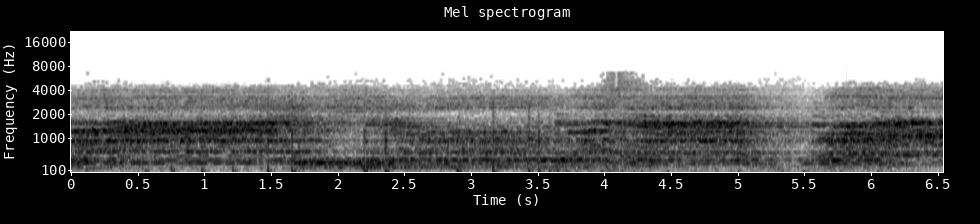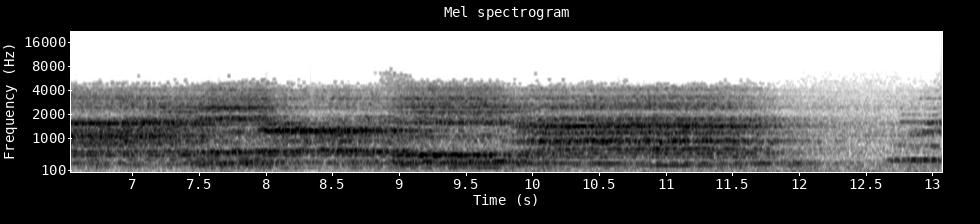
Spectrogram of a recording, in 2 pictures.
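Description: Choir singing with musical accompaniment in long, held phrases, with a short break about five and a half seconds in.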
